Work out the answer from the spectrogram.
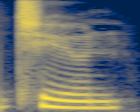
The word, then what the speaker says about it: TOON: I enjoyed the moment when Doug said it is a tune. The second O is silent.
